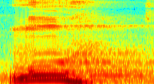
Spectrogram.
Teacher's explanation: huruf ha tidak boleh dipantulkan karena ini bukan bacaan Qalqalah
